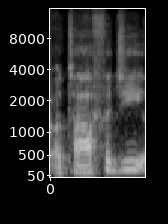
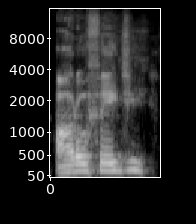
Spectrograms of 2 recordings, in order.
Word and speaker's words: autophagy: is referencing is called it's actually pronounced two different ways it's either called autophagy or autophagy and i hate the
